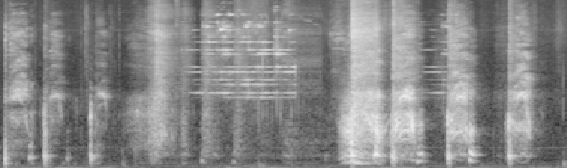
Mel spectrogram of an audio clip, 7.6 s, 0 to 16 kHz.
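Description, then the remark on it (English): A person who has had a cough for about two weeks, not COVID, coughs repeatedly, starting with small throat-clearing hacks and building to several loud, harsh coughs in a burst, with brief pauses between fits. “Excuse me, I've had a cough for like 2 weeks.”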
